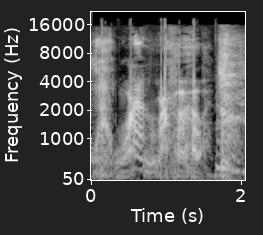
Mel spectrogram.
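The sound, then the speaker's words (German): A person imitates a dog with several short, voiced barking and whining sounds in quick succession, fairly loud. “Repertoire für jeden Hund, so ein”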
